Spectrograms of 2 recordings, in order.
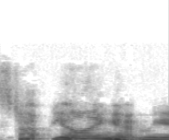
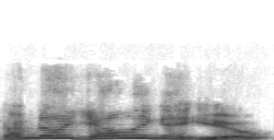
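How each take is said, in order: First: Imitating a kid's protest. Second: Much higher, exasperated denial; indignant mom. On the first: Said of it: "you guys". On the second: Retold or imitated. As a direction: protest as an offended mother. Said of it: "And I'm like".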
